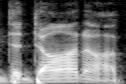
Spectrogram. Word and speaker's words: Dadonov: Is that how you say his name? His name is so weird to me. I hate saying it. – That is how it is now. Weird. It's actually Dadonov now, I believe. – Dadonov. Okay. – Yeah. Dadonov. I asked for a pronunciation change, apparently, before the season.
